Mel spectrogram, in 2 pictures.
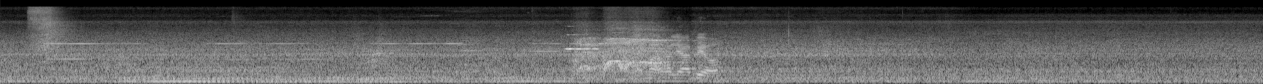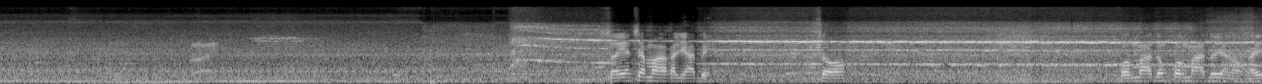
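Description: A van engine idles and rumbles low as the van creeps forward.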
